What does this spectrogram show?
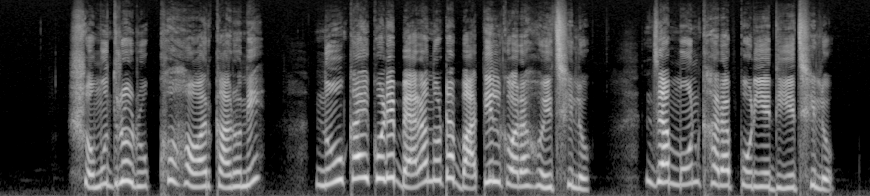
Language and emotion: Bengali, sad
